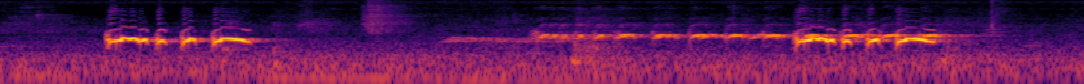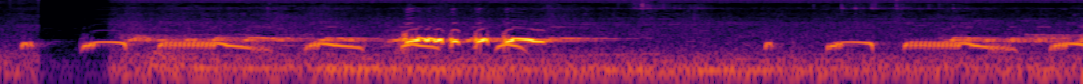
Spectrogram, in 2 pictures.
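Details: Master song of a local zebra dove, meant to stimulate idle or molting doves to sing. Three bouts of quick rolling coo bursts come a few seconds apart, linked by softer looping coos and a steady high trill.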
